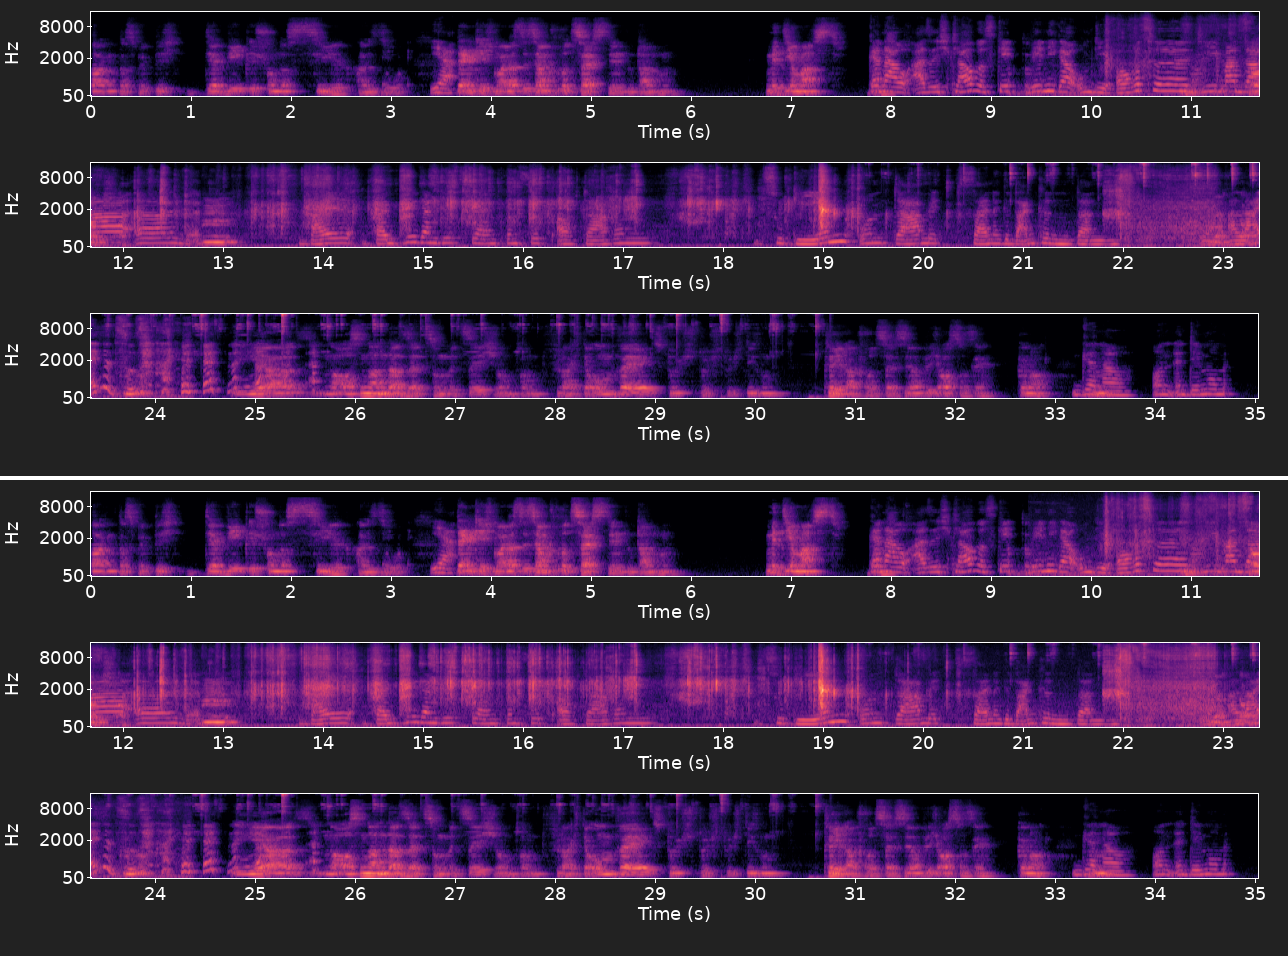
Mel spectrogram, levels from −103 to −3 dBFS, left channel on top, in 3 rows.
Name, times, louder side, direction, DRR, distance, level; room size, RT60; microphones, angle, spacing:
voice 1, 0.0-3.1 3.7-5.9 6.7-7.5 7.8-8.0 9.3-9.4 10.9-11.1 11.6-12.1 12.8-13.2 22.8-23.4 23.7-23.9 24.8-30.3 30.7-33.0 33.3-33.6, right 3 dB, 80° right, 1.1 m, -45 dB
voice 2, 7.8-12.8 13.7-17.3 18.4-21.9 22.8-25.1 33.2-34.7, left 1 dB, 40° left, 1.2 m, -48 dB
Fire, 9.4-24.4, right 8 dB, 40° right, 0.5 m, -44 dB
sound 1, 19.4-20.6 20.8-22.4 22.7-30.8, left 4 dB, 15° left, 0.7 m, -51 dB
5.5 x 3.9 x 2.4 m
head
